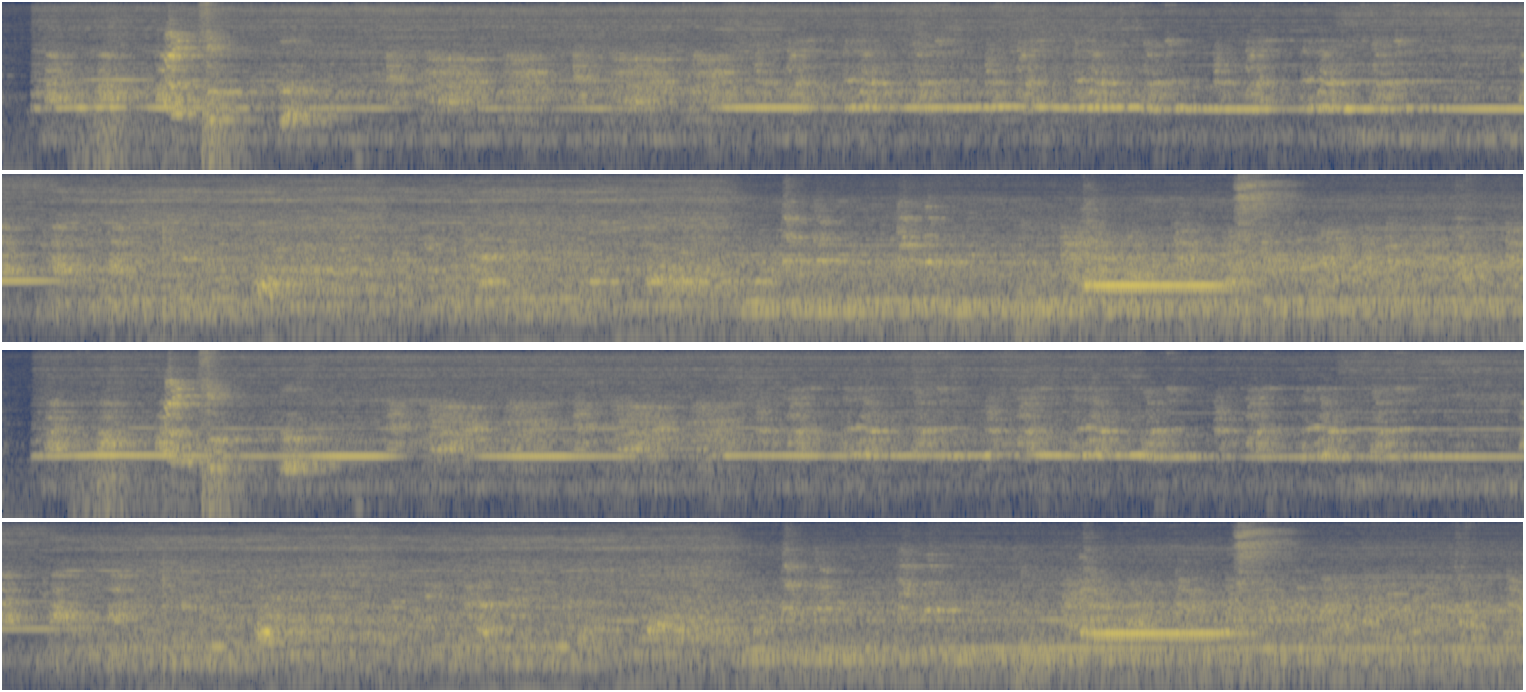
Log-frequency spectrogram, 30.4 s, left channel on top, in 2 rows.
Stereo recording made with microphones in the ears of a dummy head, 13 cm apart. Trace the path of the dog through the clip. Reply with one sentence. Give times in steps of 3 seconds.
In this clip you hear the dog on the left from 0 s, in the centre from 15 s and on the left from 24 s.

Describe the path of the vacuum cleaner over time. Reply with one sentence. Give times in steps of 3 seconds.
You can hear the vacuum cleaner on the left from 0 s and in the centre from 18 s.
